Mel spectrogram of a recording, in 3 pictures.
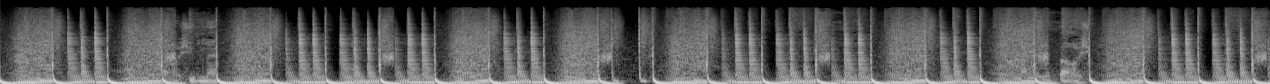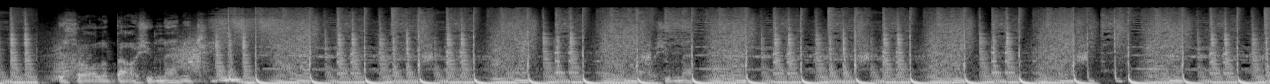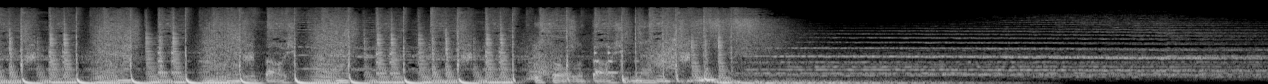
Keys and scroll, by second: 1.9 Return.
